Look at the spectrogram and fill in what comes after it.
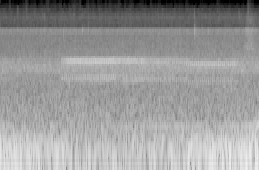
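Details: Frogs calling in rain over flooded ground in Vestavia Hills, Alabama, a continuous ringing trill holding for nearly two seconds amid a dense chorus, with loud rushing floodwater and low rumble throughout.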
